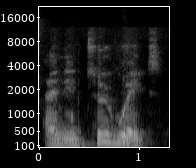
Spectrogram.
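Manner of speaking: ordinary talk, nothing marked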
